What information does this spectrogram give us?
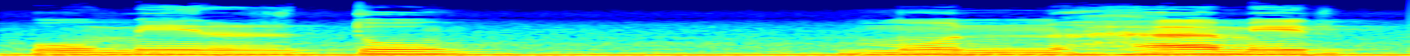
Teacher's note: نون ساکن کے بعد حروف اظہار میں سے ہا، یہاں پر نون ساکن کا اظہار ہوگا۔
